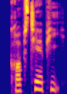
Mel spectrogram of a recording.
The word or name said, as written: kropsterapi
